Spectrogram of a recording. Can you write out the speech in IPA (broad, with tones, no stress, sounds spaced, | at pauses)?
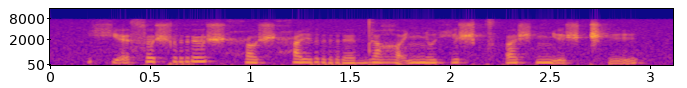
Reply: ç ḛ˦˥ s ɵ˦˥ ʃ r ʉ˦˥ ʃ ħ o˦˥ ʃ ħ i˦˥ r e˨˦ d e˦˥ ʁ ḛ˦˥ ɲ o˦˥ ç ɨ˦˥ ʃ t͡sʼ ɐ˦˥ ʃ ɲ ḭ˦˥ ʃ t͡ʃʼ ḭ˦˥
